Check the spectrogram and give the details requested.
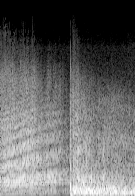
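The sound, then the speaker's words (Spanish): A steady droning roar from a jet plane flying overhead is cut by a sudden loud explosion, followed by a deep rumbling blast that continues heavily to the end, with no voices present. “Escucha una explosión y Marco levanta la cabeza pero no ve nada.”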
